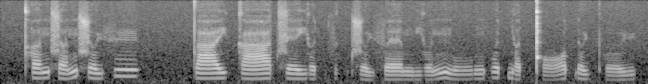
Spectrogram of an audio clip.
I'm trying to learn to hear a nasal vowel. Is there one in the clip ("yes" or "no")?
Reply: no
